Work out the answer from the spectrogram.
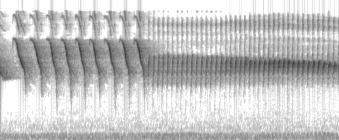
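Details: Domestic canary song intended to coax other canaries into singing: about eight evenly spaced falling sweeps followed by a long, steady buzzing trill.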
